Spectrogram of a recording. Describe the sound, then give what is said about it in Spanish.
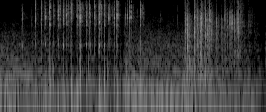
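Dice are rolled for the show El Dado, clattering across a hard surface in two quick bursts of sharp, rattling clicks, the first longer and busier, the second shorter, fairly quiet with no voices. “Así que lanzamos el dado.”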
